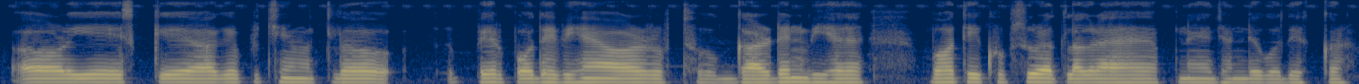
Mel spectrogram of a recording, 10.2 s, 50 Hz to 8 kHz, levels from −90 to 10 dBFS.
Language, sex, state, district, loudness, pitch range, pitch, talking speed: Hindi, male, Bihar, Muzaffarpur, -24 LUFS, 125-130 Hz, 130 Hz, 165 wpm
